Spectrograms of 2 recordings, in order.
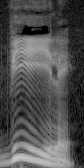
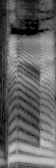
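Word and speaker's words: ville: 빌레. 발음 하나 조심하세요. 빌레 하지 마세요.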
